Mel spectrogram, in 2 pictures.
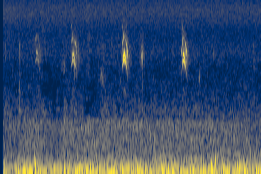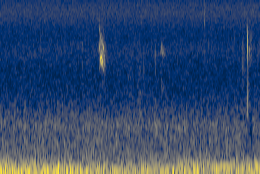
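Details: Little bird met on a hike, chirping: short, sharp, high chirps at uneven gaps, several in the first three seconds and a few more later. A steady, low wind-like rumble fills the background.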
